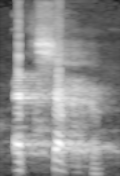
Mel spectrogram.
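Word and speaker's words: accept: pronounce करते हैं तो पहला सी जाता है के की तरह अगला सी जाता है एस की तरह क्या बोल दिया एक्सेप्ट हिंदी में अर्थ होता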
